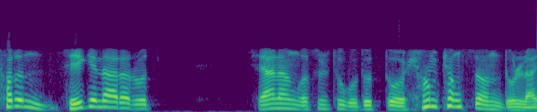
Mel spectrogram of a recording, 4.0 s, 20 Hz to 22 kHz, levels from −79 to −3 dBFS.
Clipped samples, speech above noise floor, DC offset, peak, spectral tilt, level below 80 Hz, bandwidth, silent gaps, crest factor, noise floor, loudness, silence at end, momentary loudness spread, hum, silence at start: under 0.1%; 38 dB; under 0.1%; -6 dBFS; -9.5 dB/octave; -66 dBFS; 3.9 kHz; none; 16 dB; -58 dBFS; -21 LUFS; 0 s; 7 LU; none; 0 s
